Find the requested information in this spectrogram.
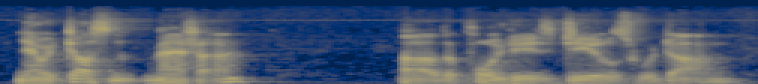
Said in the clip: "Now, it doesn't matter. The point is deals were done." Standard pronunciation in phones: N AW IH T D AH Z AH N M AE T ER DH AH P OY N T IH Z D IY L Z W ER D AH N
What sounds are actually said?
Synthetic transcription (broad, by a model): N AW IH T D AH Z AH N M AE T ER DH AH P OY N T IH Z D IY L Z W ER D AH N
